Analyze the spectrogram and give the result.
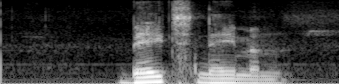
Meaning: to fool, to trick in a playful way
- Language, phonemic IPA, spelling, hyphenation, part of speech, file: Dutch, /ˈbeːtneːmə(n)/, beetnemen, beet‧ne‧men, verb, Nl-beetnemen.ogg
